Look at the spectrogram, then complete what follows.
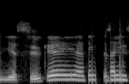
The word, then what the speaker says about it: Yasuke: spell it then uh y-a-s-u-k-e and that's netflix like sasuke but yasuke yeah i don't know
